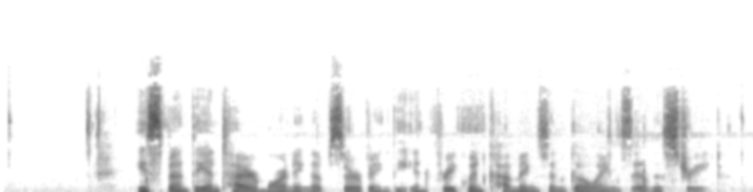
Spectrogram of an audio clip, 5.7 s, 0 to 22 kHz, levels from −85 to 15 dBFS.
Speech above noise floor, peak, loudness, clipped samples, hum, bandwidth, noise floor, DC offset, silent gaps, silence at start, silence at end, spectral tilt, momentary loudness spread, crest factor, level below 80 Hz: 45 dB; -6 dBFS; -29 LUFS; under 0.1%; none; 15.5 kHz; -76 dBFS; under 0.1%; none; 0.65 s; 0.4 s; -2 dB/octave; 20 LU; 26 dB; -76 dBFS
